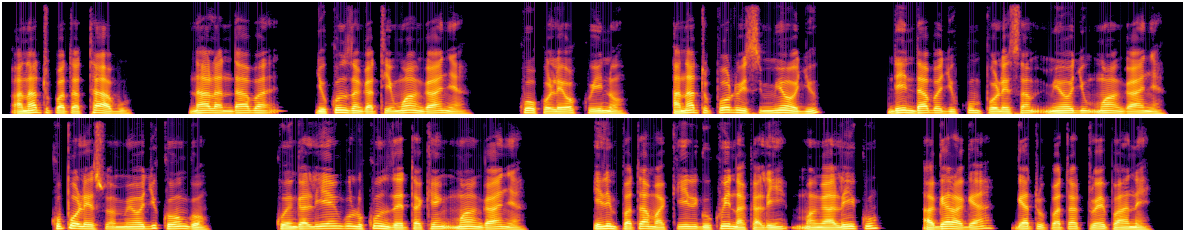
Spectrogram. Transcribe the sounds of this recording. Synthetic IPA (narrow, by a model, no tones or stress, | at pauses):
a̰natupatatabu | nalandaba | ɟukuɲd͡ʒaŋɡatimwaŋɡaɲa | kuɔkɔlɛwakwinɔ | anatupɔlwisimjɔɟu | ndindabaɟukum̩pɔlɛsamjɔɟumwaŋɡaɲa | kupɔlɛswamjɔɟukɔŋɡɔ | kuɛŋɡalihɛŋɡulukuɲd͡ʒɛtakɛmwaŋɡaɲa | ilim̩patamakiliɡukwinakalimʔa̰ŋaliku | a̰ɡalaɡaɡatupatatwɛpanɛ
